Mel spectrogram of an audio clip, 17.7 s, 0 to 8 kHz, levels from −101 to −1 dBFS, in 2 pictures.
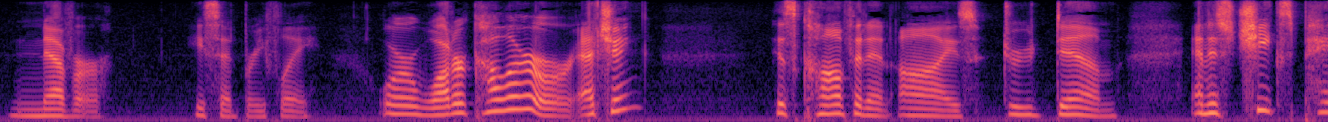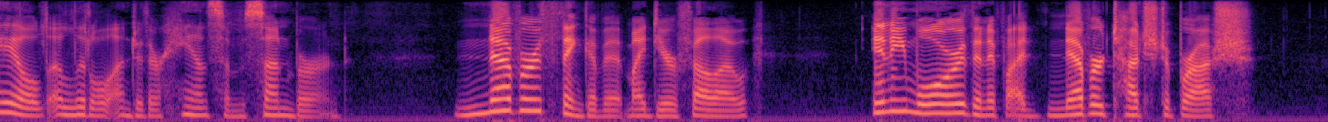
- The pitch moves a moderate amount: No, wide, 5.8 semitones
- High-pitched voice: No, medium, 175 Hz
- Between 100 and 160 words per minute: Yes, slow, 135 wpm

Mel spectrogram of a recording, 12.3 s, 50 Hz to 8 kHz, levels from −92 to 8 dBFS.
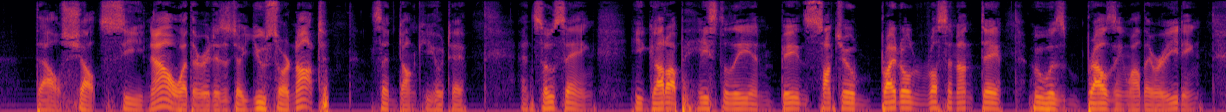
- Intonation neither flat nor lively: Yes, average, 3.4 semitones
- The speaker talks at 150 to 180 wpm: Yes, average, 160 wpm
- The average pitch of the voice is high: No, low, 100 Hz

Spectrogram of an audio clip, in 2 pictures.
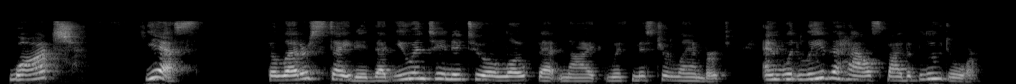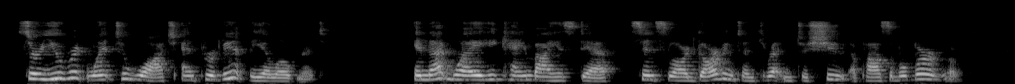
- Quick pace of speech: No, average, 150 wpm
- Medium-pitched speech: No, high, 205 Hz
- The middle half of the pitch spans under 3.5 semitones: No, wide, 5.4 semitones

